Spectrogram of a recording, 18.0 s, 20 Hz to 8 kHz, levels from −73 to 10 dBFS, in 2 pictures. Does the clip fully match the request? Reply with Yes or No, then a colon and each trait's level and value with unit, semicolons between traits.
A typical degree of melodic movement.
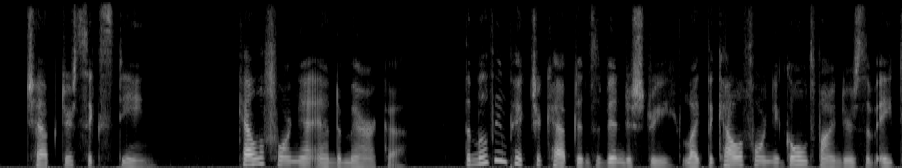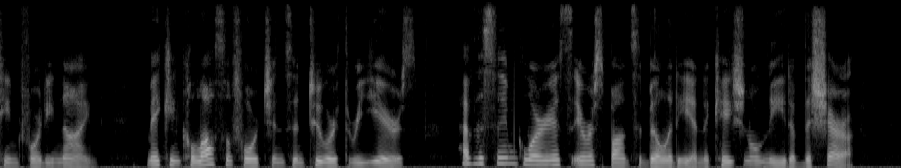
Yes: average, 4.0 semitones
